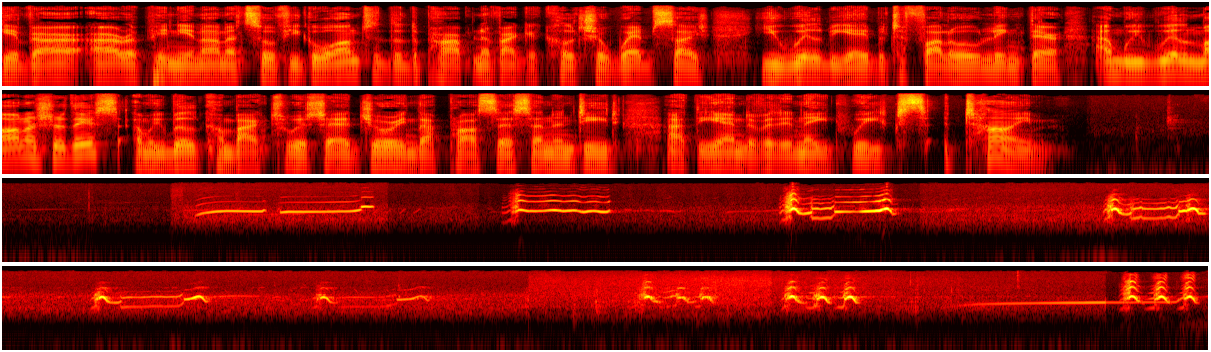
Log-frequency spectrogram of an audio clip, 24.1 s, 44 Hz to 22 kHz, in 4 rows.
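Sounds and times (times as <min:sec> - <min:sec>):
speech: 0:00.0 - 0:11.4
curlew calling: 0:11.9 - 0:24.1.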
